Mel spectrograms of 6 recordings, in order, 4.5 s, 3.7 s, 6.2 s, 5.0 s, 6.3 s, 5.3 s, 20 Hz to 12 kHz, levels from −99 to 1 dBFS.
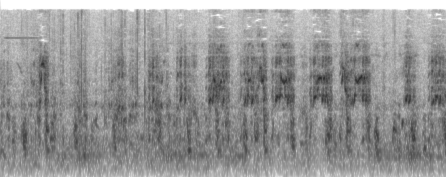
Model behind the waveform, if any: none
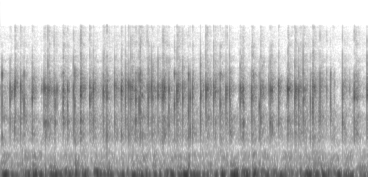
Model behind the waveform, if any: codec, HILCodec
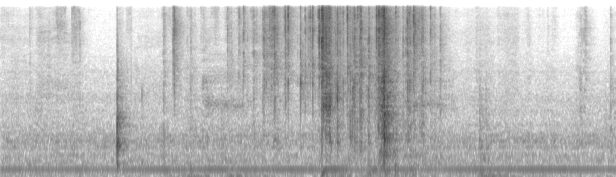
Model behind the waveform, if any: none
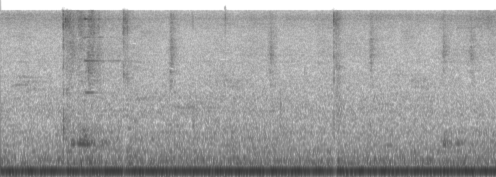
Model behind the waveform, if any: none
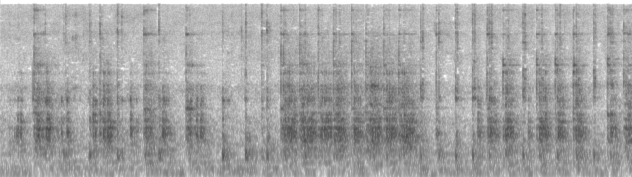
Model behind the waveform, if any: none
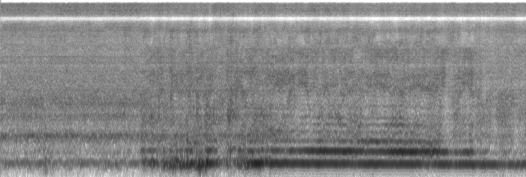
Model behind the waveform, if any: codec, HILCodec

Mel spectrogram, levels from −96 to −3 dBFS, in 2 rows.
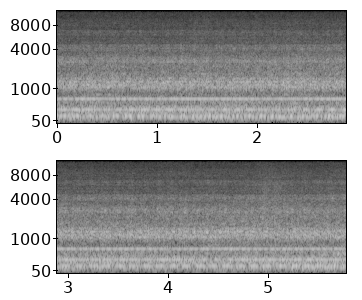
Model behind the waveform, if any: none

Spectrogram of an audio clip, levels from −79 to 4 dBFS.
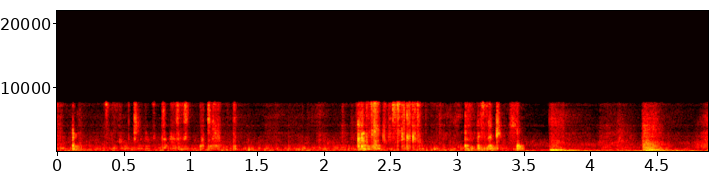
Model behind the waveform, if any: codec, HILCodec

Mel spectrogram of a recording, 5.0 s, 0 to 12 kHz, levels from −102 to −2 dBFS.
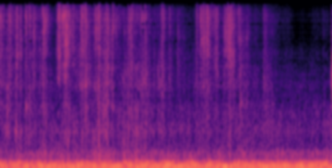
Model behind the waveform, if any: codec, HILCodec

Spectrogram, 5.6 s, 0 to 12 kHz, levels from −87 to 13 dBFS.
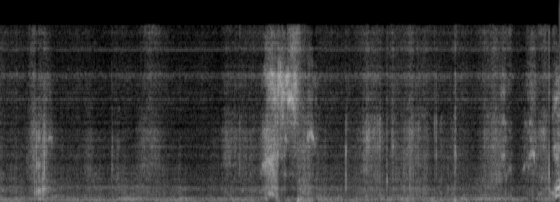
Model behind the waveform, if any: codec, HILCodec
